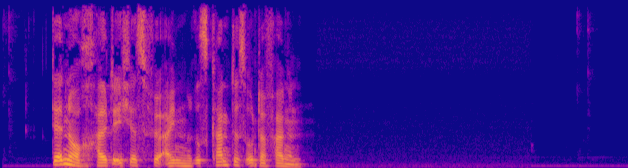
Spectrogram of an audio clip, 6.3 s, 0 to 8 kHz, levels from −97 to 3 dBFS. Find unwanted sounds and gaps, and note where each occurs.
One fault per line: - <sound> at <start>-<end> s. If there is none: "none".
none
